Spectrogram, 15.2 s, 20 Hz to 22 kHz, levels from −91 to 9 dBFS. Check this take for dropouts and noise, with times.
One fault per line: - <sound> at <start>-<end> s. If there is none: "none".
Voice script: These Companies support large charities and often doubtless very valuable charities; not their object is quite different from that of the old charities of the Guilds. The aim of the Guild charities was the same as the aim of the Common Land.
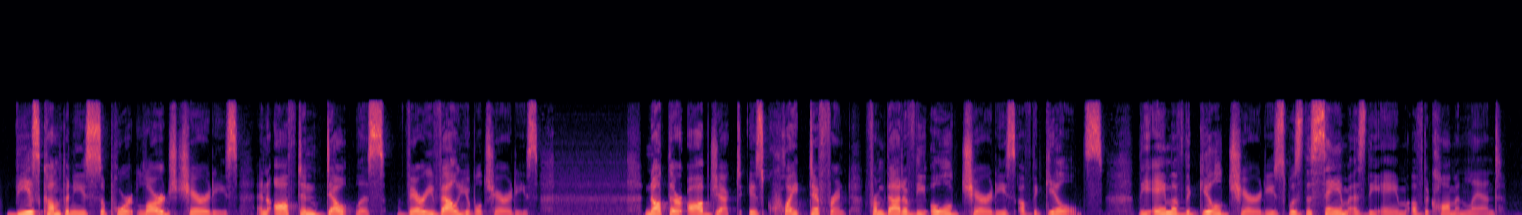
none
